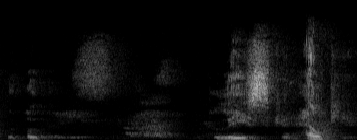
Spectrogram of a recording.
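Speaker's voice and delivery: "can" shrunk to a tiny schwa, slow; slow reduced can. Shown as a demonstration. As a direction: let "can" nearly vanish. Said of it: "can is microscopic most of the time in native speech".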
